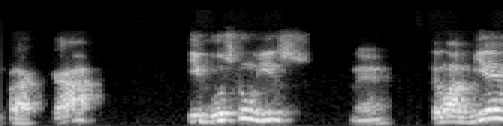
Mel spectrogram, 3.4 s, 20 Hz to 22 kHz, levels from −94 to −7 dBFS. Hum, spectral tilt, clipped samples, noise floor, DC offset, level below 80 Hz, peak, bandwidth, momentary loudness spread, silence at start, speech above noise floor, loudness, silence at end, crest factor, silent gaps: none; -5.5 dB/octave; under 0.1%; -77 dBFS; under 0.1%; -68 dBFS; -2 dBFS; 8 kHz; 14 LU; 0.05 s; 59 dB; -20 LUFS; 0 s; 18 dB; none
